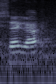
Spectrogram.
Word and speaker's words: Segar: Elsie Segar se pronuncia igual que Segar, por eso siempre firmaba con un puro.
